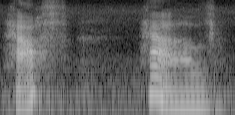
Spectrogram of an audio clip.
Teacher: I'm lengthening the second vowel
